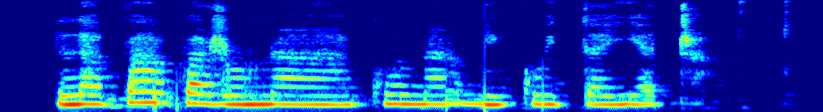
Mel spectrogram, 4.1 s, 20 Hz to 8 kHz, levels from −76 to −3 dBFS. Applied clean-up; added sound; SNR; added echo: neural mask model DeepFilterNet 3.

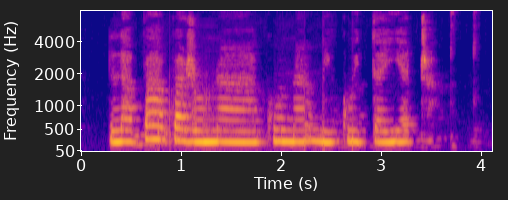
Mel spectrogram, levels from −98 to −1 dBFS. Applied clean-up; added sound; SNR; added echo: neural separator model SepFormer DNS4.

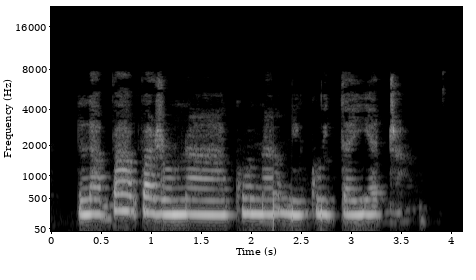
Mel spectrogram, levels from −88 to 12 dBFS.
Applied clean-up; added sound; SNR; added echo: neural mask model Resemble Enhance denoiser.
